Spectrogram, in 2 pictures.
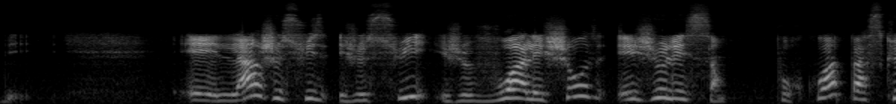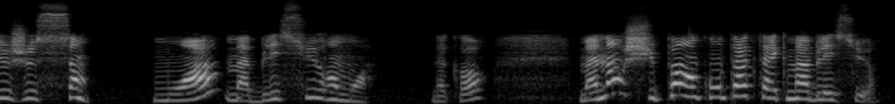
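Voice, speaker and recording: This middle-aged vlogger speaks a little slowly and with animation, her high-sitting voice bright and forceful on a dry recording. She dwells earnestly on her feelings, repeating and affirming herself throughout an unplanned spiritual talk about personal growth.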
